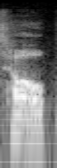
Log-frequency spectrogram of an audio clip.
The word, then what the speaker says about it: Toop: No, I'm pretty sure it's Toop Insurance. Maybe Toupee. Could be Toupee. Yeah, I don't know. Or Taupe Insurance, maybe? I don't think so. Say it right. That's T-O-O-P. That's Taupe. Oh, it's Taupe.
